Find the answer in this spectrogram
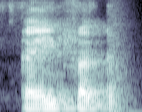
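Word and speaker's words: كيف: Maka bacanya kaifa. Kalau wasol, kalau waqaf, fa-nya harus kita sukunkan. Karena rumus mewakafkan bacaan adalah dengan mematikan atau mensukunkan huruf yang terakhir. Kaifa disukunkan menjadi kaif 2 harokat.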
